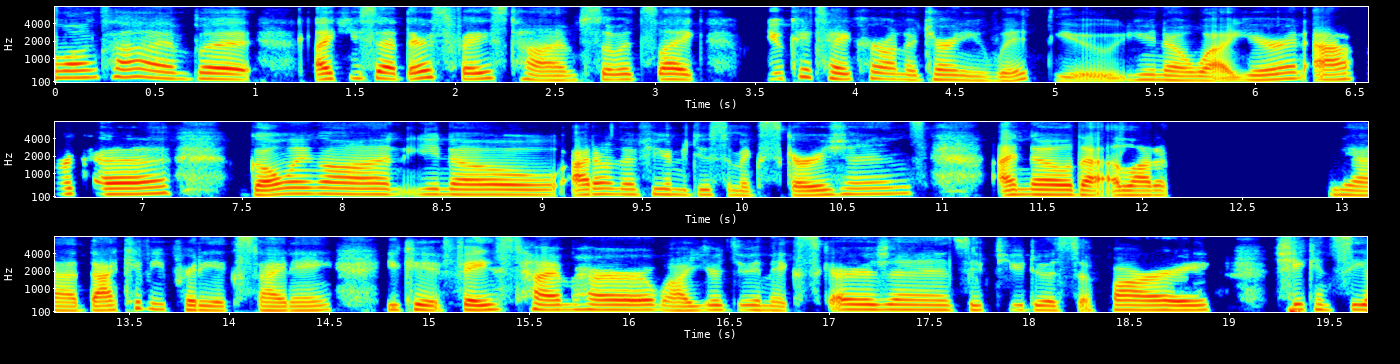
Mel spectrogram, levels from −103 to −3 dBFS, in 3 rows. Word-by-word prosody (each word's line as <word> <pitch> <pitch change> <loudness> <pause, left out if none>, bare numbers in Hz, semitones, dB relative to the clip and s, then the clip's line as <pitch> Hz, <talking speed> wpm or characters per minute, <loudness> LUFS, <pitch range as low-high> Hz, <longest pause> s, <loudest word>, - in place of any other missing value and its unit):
long 265 +1 +2
time, 280 -6 +1
but, 215 -3 +4 0.3
like 215 +3 +3
you 240 - -8
said, 235 -3 +3
there's 260 +6 +2
FaceTime, 200 -6 -2
so 195 -1 -3
it's 200 0 -5
like, 200 -2 +3 0.3
you 220 - -5
could 290 +4 -3
take 220 -3 -1
her 230 -3 0
on 205 - -3
a 180 - -4
journey 180 -4 -2
with 150 +9 -5
you, 145 - -8
you 190 +1 -6
know, 170 -3 0
while 160 -1 +1
you're 185 +3 0
in 235 - -2
Africa, 215 +3 +3 0.4
going 225 +6 +3
on, 210 -2 +3
you 205 0 -6
know 195 -1 +2
I 190 +1 +4
don't 210 0 +1
know 200 - -1
if 195 - -8
you're 205 -1 -2
gonna 190 -2 -7
do 190 - -5
some 180 -3 -10
excursions. 210 +9 -2 0.4
I 175 - +5
know 190 -1 +5
that 175 -2 +2
a - - +2
lot 175 0 +3
of 175 - -5 0.8
Yeah, 170 -4 -1
that 170 +2 +2
could 245 - -5
be 205 -2 -6
pretty 175 -3 -1
exciting. 160 +1 -3 0.3
You 185 - -5
could 185 -2 0
FaceTime 185 +1 +2
her 185 -1 +4
while 160 -3 -1
you're 180 +3 -3
doing 180 0 -5
the 165 - -5
excursions. 190 +1 -1
If 175 -1 -8
you 180 - -8
do 175 - -2
a 170 - -1
safari, 180 +1 +2 0.3
she - - 0
can 195 -2 -6
see 190 +1 0
190 Hz, 205 wpm, -24 LUFS, 180-215 Hz, 0.8 s, I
